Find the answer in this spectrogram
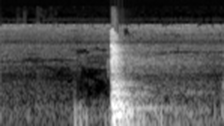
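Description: A car door slamming shut once with a sharp thud, preceded by a fainter knock.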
